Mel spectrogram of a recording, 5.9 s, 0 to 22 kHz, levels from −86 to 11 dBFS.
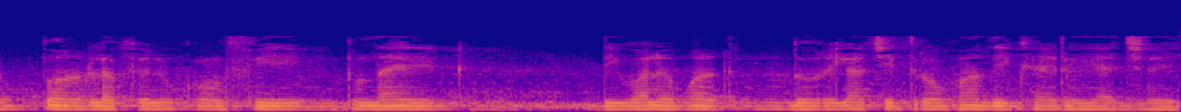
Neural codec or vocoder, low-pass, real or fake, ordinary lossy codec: codec, 24 kHz, 0.9 kbps, WavTokenizer, medium speech release version 2; 7.2 kHz; fake; MP3, 24 kbps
